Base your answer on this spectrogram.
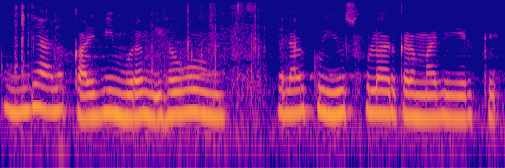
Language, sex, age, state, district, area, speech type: Tamil, female, 30-45, Tamil Nadu, Mayiladuthurai, urban, spontaneous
